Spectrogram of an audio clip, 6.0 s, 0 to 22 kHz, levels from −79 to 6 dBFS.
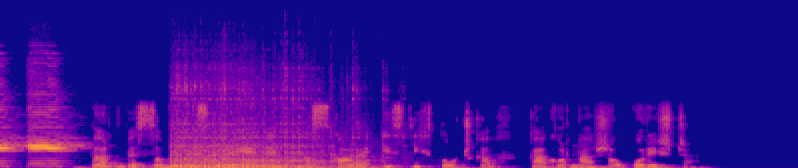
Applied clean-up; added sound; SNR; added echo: none; Engine + Vehicle horn, car horn, honking; -4 dB; none.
